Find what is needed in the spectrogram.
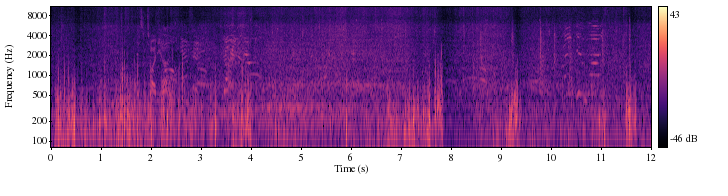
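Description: Wind buffeting the microphone over the low rumble of a yacht motoring past, with snatches of people's voices. A steadier engine hum runs for a few seconds and stops suddenly about eight seconds in.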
